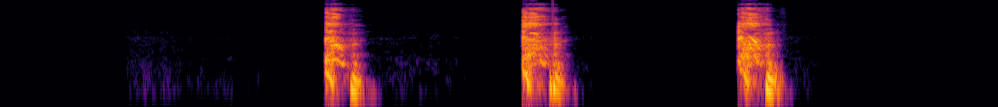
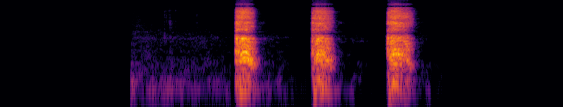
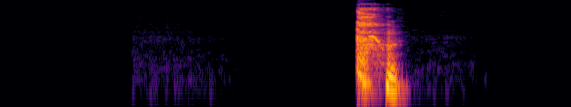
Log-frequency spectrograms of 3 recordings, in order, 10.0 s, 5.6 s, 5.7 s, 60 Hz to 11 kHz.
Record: {"three_cough_length": "10.0 s", "three_cough_amplitude": 29250, "three_cough_signal_mean_std_ratio": 0.25, "exhalation_length": "5.6 s", "exhalation_amplitude": 29101, "exhalation_signal_mean_std_ratio": 0.24, "cough_length": "5.7 s", "cough_amplitude": 31104, "cough_signal_mean_std_ratio": 0.2, "survey_phase": "alpha (2021-03-01 to 2021-08-12)", "age": "45-64", "gender": "Male", "wearing_mask": "No", "symptom_none": true, "smoker_status": "Never smoked", "respiratory_condition_asthma": false, "respiratory_condition_other": false, "recruitment_source": "REACT", "submission_delay": "1 day", "covid_test_result": "Negative", "covid_test_method": "RT-qPCR"}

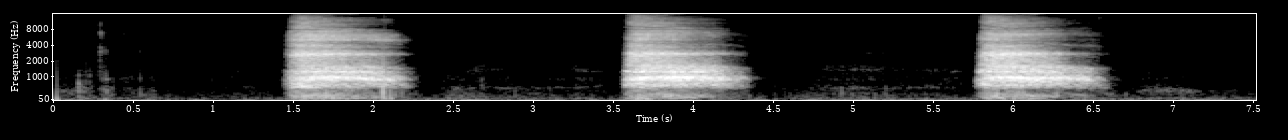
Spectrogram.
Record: {"exhalation_length": "7.5 s", "exhalation_amplitude": 1562, "exhalation_signal_mean_std_ratio": 0.44, "survey_phase": "beta (2021-08-13 to 2022-03-07)", "age": "65+", "gender": "Male", "wearing_mask": "No", "symptom_cough_any": true, "symptom_runny_or_blocked_nose": true, "symptom_onset": "12 days", "smoker_status": "Never smoked", "respiratory_condition_asthma": false, "respiratory_condition_other": false, "recruitment_source": "REACT", "submission_delay": "3 days", "covid_test_result": "Negative", "covid_test_method": "RT-qPCR", "influenza_a_test_result": "Negative", "influenza_b_test_result": "Negative"}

